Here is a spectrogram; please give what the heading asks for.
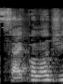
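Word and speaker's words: psychology: अब साइकोलॉजी हम कहें तो साइकोलॉजी शुरू कहां से होती है? स्पेलिंग PSY, यानी पी साइलेंट है।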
